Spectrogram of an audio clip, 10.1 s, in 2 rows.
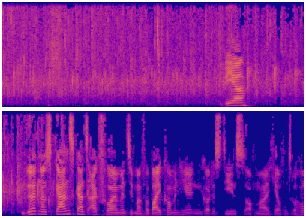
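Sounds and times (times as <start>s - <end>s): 
audience applause: 0.0s - 6.0s
speech: 3.7s - 4.2s, 5.4s - 10.0s.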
